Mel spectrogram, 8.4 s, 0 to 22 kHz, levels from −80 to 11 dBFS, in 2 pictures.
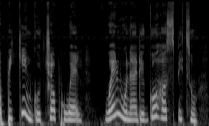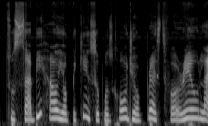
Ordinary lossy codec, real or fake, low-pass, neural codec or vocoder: none; real; none; none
